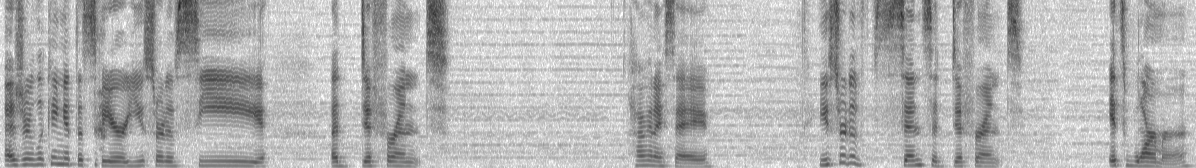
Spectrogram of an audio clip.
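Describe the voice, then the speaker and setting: A woman's voice: medium pitch, takes it slowly, pauses often, soft background music. A woman narrating as game master in a tabletop game, describing scenes while searching for words.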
